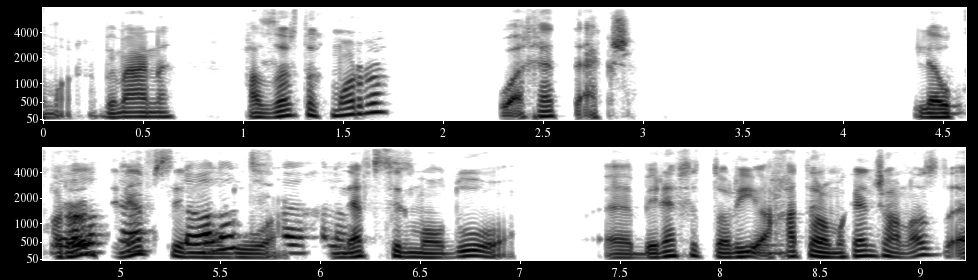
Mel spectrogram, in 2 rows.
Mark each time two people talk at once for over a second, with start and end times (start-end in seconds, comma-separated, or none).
4.4-6.5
